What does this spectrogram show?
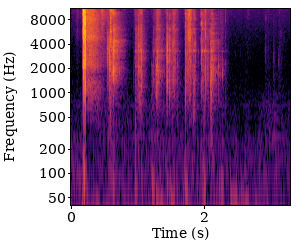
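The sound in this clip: A metal screw cap twisted off a bottle: one sharp click, then a quick run of dry, crackly snaps as the seal breaks, all fairly faint and fading into quiet.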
